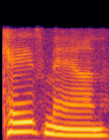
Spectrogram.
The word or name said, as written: caveman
